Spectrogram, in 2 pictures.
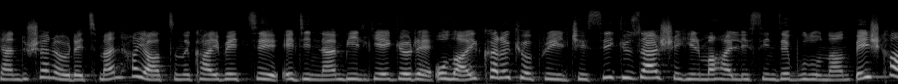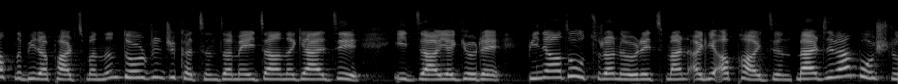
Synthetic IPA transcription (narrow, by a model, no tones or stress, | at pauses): ænd̪yʃænø̞ːɾɛt̪mænhajaːt̪ʰɯnɯkʰajbɛt̪ʰːɪed̪inlʲænbilʲɟijɛɟø̞ɾɛo̞lˠajkʰaɾacʰø̞pʰɾyilʲt͡ʃʰe̞siɟyzælʲʃe̞ɦiɾmaɦalʲːe̞sind̪ɛbulˠunanbɛʃkʰat̪lˠɯbiɾapʰaɾt̪manɯnd̪ø̞ɾd̪ynd͡ʒykʰat̪ʰɯnd̪amejd̪aːnaɟælʲd̪ɪː | d̪ːaːjaɟø̞ɾɛ | b̥inaːd̪aot̪ʰuɾanø̞ːɾɛt̪mænalʲiʔapʰajd̪ɯnmæɾd̪evænbo̞ʃlˠu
